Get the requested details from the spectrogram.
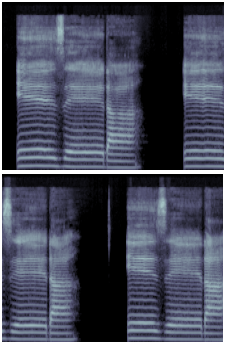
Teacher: instead of that t that strong t in it zit I would pronounce it more like a d isid is it is it the is it so if I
